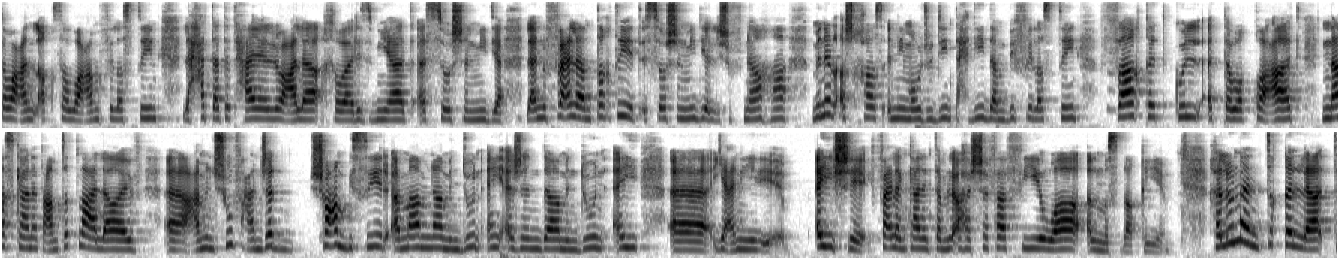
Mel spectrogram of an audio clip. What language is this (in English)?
Arabic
